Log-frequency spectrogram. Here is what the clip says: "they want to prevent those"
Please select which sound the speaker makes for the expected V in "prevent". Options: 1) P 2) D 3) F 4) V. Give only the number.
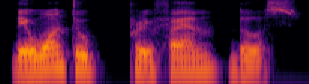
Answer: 3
